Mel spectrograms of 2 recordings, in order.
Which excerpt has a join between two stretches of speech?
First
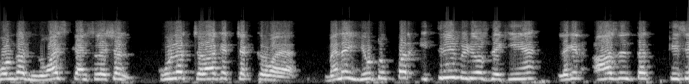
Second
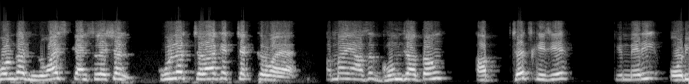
second; 1 cut; at 3.1 s

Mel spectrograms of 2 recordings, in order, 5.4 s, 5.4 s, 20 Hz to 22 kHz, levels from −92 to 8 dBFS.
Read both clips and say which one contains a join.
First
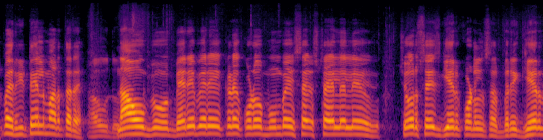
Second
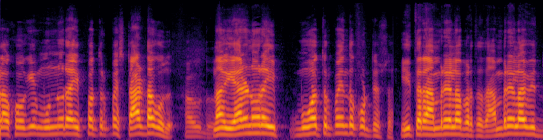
second; 1 cut; at 3.9 s

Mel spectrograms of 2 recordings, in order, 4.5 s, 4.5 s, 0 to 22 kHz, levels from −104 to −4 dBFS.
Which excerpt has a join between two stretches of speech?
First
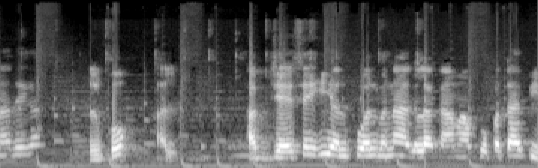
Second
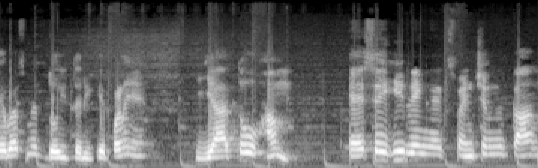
second; 1 cut; at 2.9 s

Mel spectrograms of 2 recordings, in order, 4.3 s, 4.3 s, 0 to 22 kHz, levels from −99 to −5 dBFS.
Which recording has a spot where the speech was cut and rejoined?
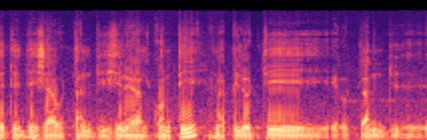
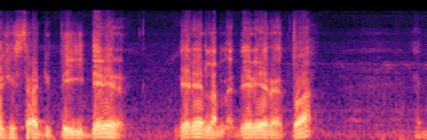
first; 1 cut; at 2.1 s

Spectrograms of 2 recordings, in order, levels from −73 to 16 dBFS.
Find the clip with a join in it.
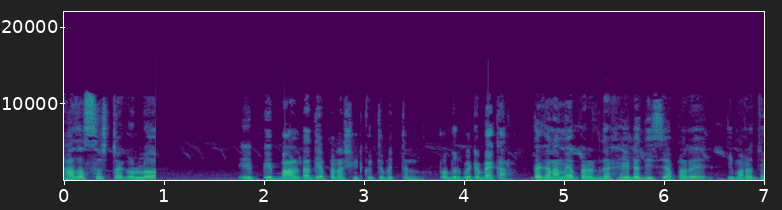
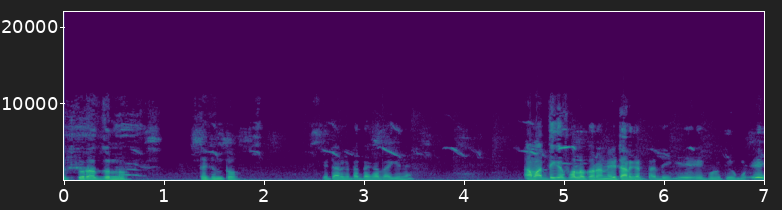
first; 2 cuts; at 0.9 s, 4.5 s

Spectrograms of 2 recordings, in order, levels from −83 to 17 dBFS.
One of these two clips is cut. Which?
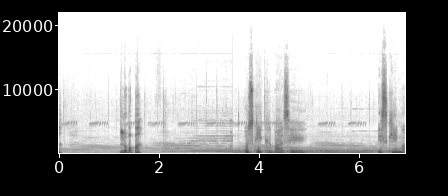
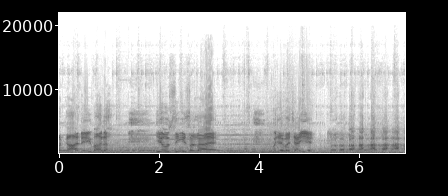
first; 1 cut; at 3.5 s

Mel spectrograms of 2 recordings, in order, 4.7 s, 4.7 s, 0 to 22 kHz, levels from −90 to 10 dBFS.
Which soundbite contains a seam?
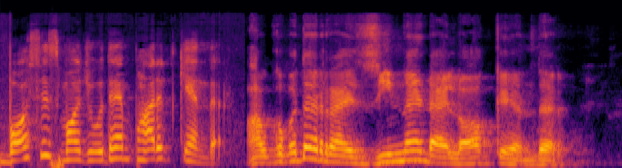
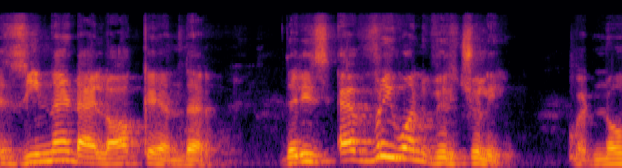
first; 1 cut; at 1.7 s

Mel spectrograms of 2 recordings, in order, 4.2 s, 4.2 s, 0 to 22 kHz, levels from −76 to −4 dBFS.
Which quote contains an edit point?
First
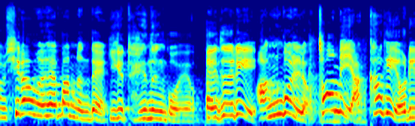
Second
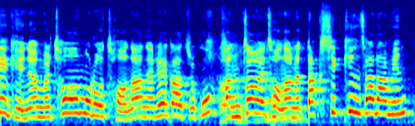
first; 2 cuts; at 1.1 s, 2.0 s

